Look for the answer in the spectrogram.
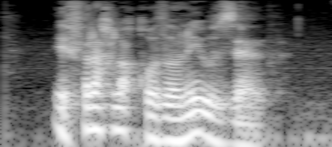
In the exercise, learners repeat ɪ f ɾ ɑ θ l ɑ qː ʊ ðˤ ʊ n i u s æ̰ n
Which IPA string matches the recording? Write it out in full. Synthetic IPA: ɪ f ɾ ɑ χ l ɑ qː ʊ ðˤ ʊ n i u z æ̰ n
